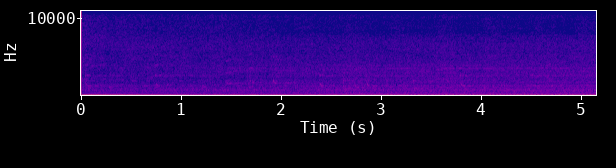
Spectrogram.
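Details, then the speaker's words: 1979 Opel Monza Series 1 barn find, previously running lumpy, after fixes: deep, even idle rumble with no misfire, slightly high idle, slight exhaust leak puffing underneath; normal idle, good oil pressure. "Don't know about you, but I don't hear a misfire. Slight exhaust leak. Let's give her a little blip. That sounds really good. It's idling a bit high."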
